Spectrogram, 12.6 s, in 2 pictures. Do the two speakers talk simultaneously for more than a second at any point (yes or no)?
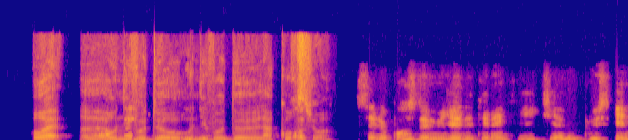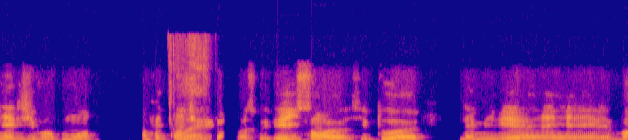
yes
